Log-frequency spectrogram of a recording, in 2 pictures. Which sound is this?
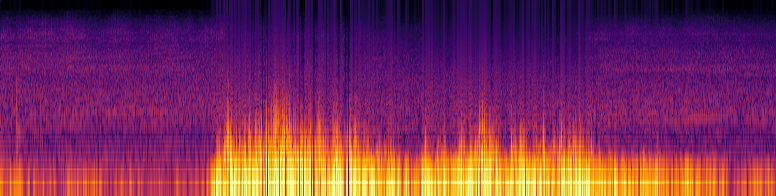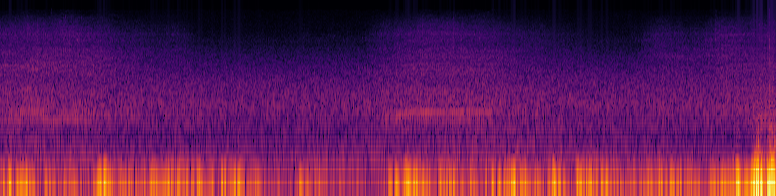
outside, lawnmower ambient (wind)
Wind with the occasional clear sound of a lawnmower at medium distance (probable conversation between recorders) midlevel large open area outside. Rain, right after rain fall.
